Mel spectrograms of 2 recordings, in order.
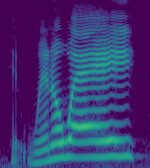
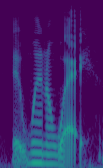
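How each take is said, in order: First: Higher and louder, a happy burst; bright emphatic cry of victory; triumphant. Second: Said in the usual way. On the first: Real, not acted. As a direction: crow about the win. Triumphant repeat of the cure.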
